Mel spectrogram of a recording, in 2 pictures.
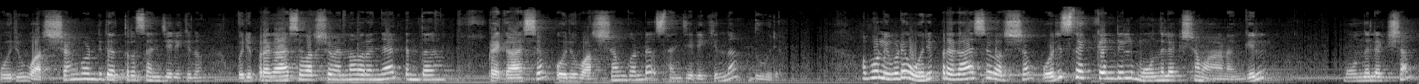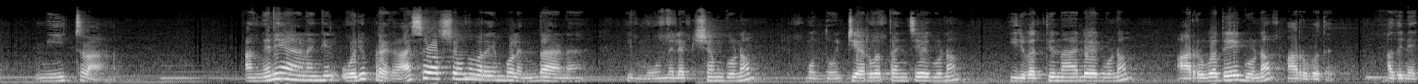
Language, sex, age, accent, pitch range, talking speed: Malayalam, female, 50-69, native, 145-230 Hz, 105 wpm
